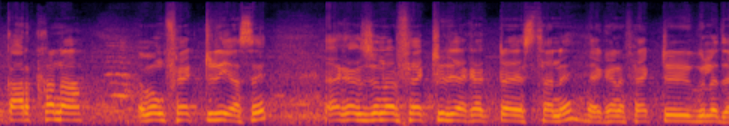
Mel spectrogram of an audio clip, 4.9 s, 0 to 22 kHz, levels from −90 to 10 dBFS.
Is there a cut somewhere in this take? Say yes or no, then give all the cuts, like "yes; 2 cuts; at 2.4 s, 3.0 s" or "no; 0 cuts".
no; 0 cuts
